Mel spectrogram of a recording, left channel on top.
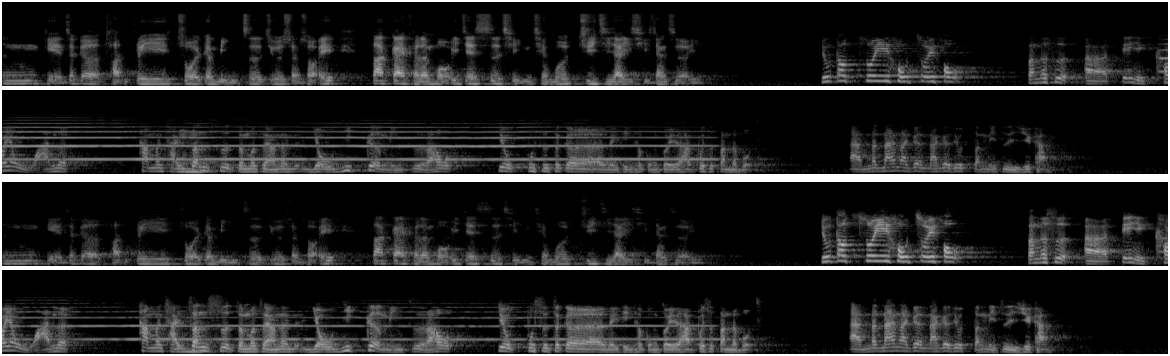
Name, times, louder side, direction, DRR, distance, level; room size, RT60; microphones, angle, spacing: voice 1, 0.0-7.0 13.4-13.7, left 5 dB, 70° left, 0.7 m, -36 dB
voice 2, 8.2-9.7 10.3-12.4 13.0-16.2 16.6-19.2 20.1-22.2, right 5 dB, 85° right, 0.8 m, -33 dB
Trumpet, 11.6-18.9, left 5 dB, 25° left, 1.9 m, -37 dB
28.0 x 20.5 x 9.1 m
head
